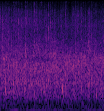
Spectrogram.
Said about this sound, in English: His name is Jesus. He is worthy of our praise. Give him a hand clap.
